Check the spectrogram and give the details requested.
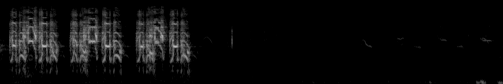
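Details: Harsh, scratchy calls of a desi grey francolin (teeter), offered as a hunting sound: three loud grating bursts about half a second apart, then near silence with faint distant bird chirps.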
